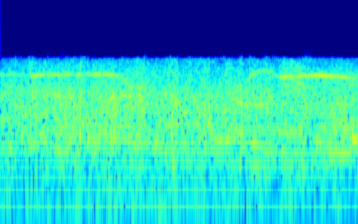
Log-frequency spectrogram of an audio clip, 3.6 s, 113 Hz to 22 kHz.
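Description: Crowd applause fills a 1995 PBA Touring Players Championship bowling tournament in the tenth frame, a steady dense wash of clapping and cheering that carries on without a break for a few seconds.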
